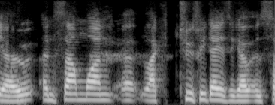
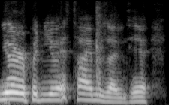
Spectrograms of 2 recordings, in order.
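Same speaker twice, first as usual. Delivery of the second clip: usual speaking voice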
